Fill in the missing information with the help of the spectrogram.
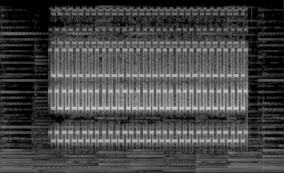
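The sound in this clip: A phone rings with a bright electronic ringtone that holds steady for about two seconds over a low, steady tonal backdrop, then cuts off.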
